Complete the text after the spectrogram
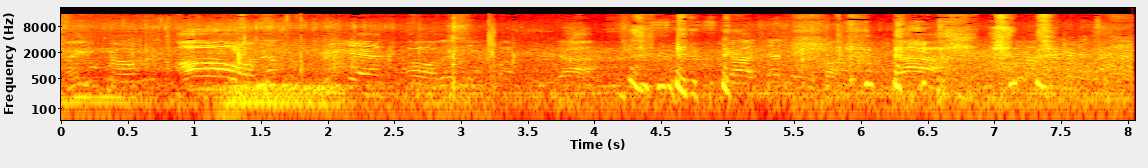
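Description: Young people shout and yell excitedly close by, outdoors.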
